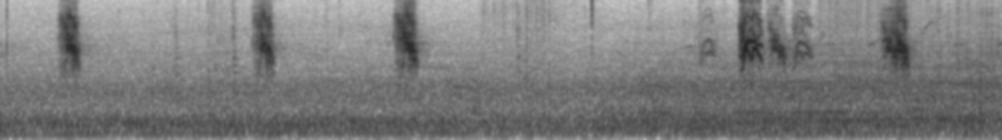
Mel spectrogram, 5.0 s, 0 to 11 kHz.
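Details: At a Tenmangu shrine on 8 July 2022, sparrows come to be fed, sounding a string of bright, short chirps, single at first, then a quick double and another single.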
